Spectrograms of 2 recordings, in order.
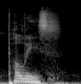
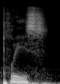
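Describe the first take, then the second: First: The word is said with two full syllables. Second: The word is squeezed into one syllable. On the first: The speaker calls it right. "There's two different syllables. It's police" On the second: The speaker calls it wrong. "Not police"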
